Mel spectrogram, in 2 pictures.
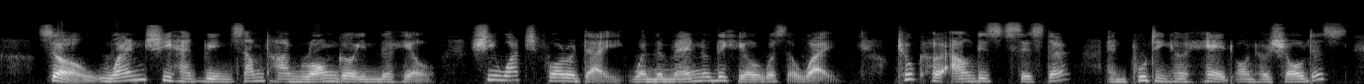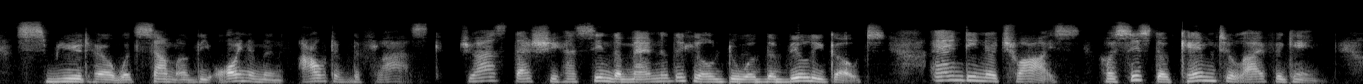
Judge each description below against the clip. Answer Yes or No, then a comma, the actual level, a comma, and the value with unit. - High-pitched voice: No, low, 130 Hz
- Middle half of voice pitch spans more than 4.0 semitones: Yes, average, 4.6 semitones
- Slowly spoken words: No, average, 155 wpm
